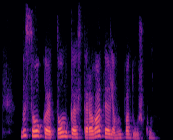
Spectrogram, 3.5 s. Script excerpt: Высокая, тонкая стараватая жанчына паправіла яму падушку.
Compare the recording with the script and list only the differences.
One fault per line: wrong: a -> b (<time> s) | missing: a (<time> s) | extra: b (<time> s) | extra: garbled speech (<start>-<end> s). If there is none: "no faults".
missing: жанчына паправіла (2.2 s)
